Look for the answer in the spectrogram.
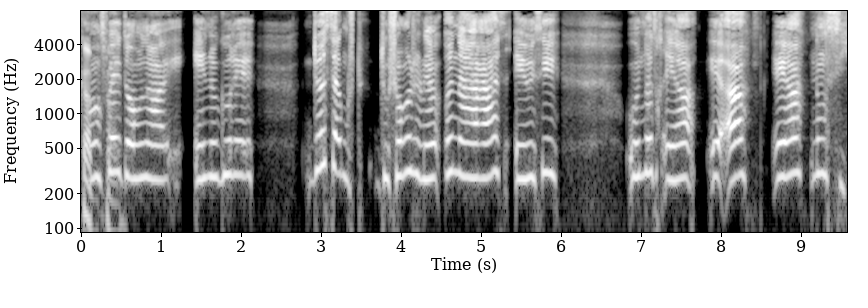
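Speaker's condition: Down syndrome, trisomy 21

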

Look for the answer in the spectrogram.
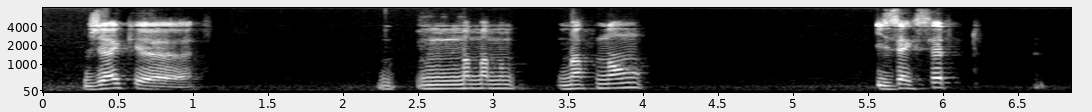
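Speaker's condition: Stuttering; stuttering of neurological origin, not due to stress or shyness, described by interviewer as fairly strong; still stutters, accepts it, sees no way to change it; describes stuttering generally as blocks, repetitions, sometimes associated movements, accentuated by certain factors; repeated sounds

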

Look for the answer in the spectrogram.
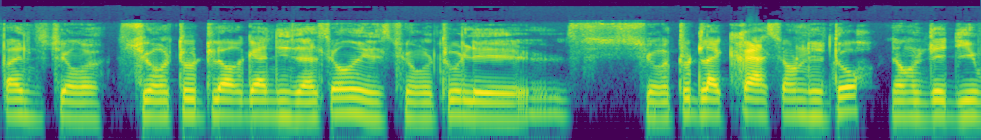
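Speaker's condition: Dystonia; congenital

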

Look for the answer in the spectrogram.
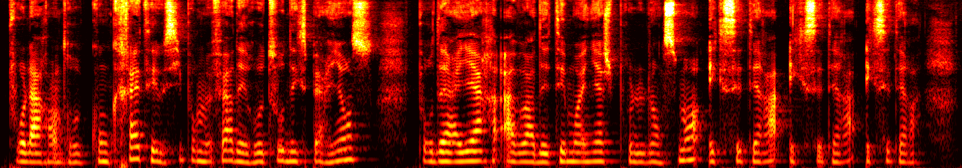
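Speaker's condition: No condition

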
